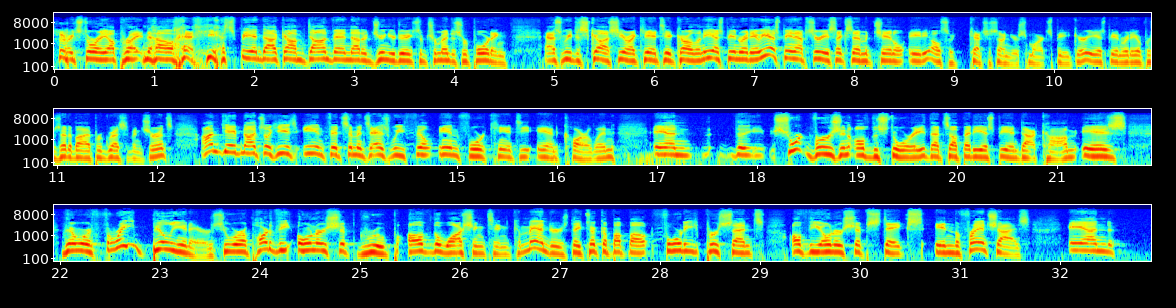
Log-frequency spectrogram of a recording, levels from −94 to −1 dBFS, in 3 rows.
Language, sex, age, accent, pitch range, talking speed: English, male, 30-49, American, 185-230 Hz, 180 wpm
